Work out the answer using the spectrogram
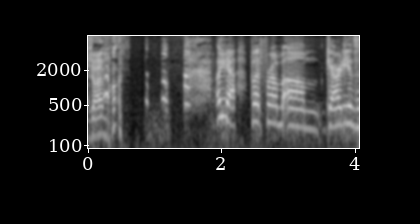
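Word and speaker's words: Djimon: Jaimon, yeah. Okay, because I've never actually heard his name said out loud. Yeah, I thought it was Digimon for a long time. It's Jaimon.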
